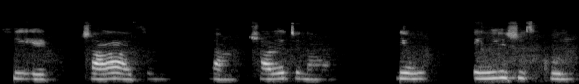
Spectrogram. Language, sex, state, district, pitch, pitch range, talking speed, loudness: Marathi, female, Maharashtra, Sindhudurg, 260 Hz, 240-275 Hz, 115 wpm, -22 LUFS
